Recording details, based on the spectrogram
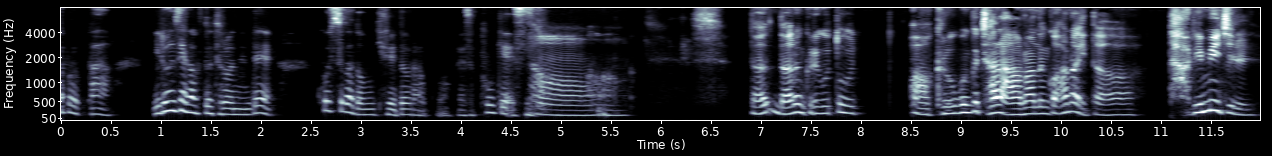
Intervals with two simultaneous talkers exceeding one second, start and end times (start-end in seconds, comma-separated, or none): none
